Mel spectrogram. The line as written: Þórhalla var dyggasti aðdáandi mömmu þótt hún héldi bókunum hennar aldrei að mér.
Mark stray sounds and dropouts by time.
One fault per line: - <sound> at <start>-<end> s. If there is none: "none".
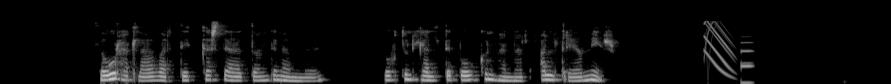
- chirp at 7.0-7.6 s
